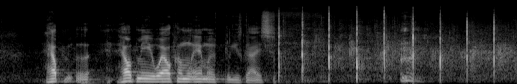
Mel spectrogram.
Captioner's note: round of applause from audience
